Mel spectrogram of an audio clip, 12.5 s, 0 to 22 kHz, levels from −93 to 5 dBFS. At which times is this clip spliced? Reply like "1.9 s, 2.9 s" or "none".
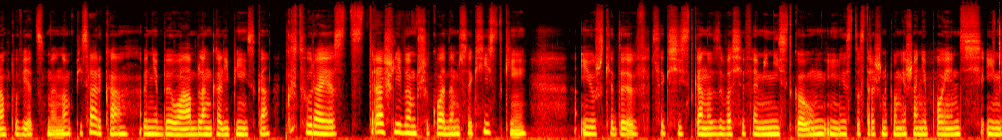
1.8 s, 3.5 s, 7.6 s, 8.1 s, 10.5 s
